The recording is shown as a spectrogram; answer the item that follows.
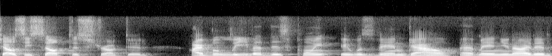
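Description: This is a normal speaking voice with lively intonation. It goes at a fairly slow pace. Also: man. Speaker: podcast host. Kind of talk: casual chat.

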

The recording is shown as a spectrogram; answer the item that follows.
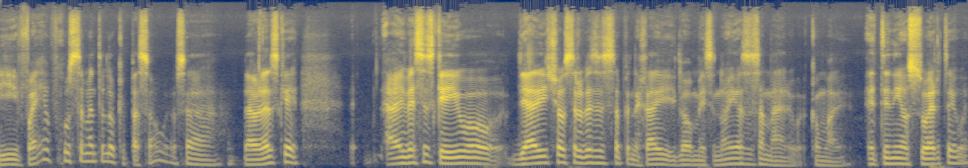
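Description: A man speaks at a fairly quick pace with medium pitch and lively intonation. He has a plain, everyday voice. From Hermosillo, Sonora, northern Mexico. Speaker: graphic designer and lettering artist. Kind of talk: casual chat. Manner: relaxed, slangy.

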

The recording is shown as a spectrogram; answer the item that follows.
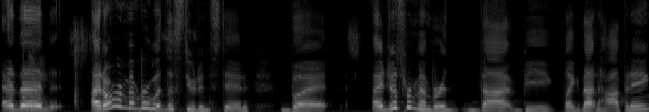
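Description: A woman speaks at a moderate pace with a Canadian accent and a fairly high pitch. She has an ordinary speaking voice with lively intonation and big swings in loudness. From Ontario, Canada. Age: 20s. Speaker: podcast host. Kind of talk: casual chat.

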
